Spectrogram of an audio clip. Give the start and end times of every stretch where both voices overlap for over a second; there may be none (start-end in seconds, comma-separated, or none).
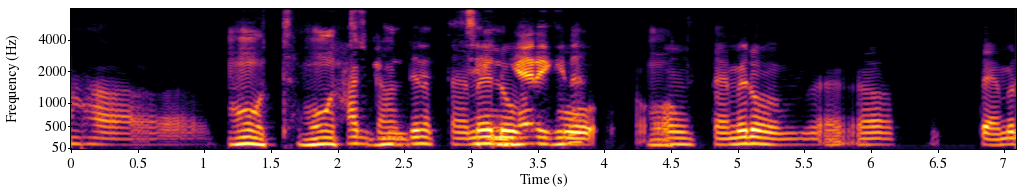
1.9-3.4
